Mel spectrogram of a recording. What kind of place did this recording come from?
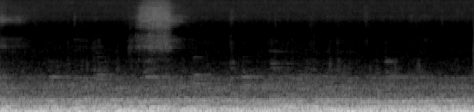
car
